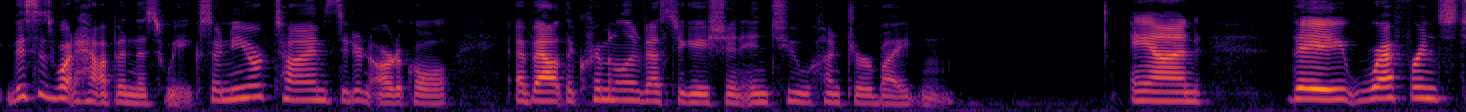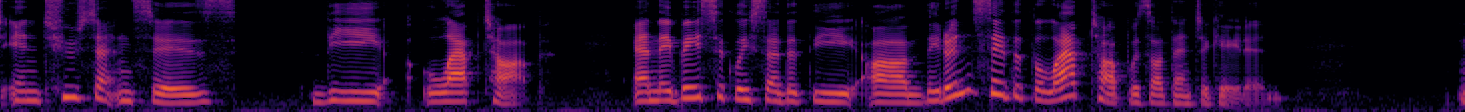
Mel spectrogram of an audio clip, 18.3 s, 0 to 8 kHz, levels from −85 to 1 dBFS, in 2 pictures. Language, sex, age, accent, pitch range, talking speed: English, female, 30-49, American, 185-250 Hz, 145 wpm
